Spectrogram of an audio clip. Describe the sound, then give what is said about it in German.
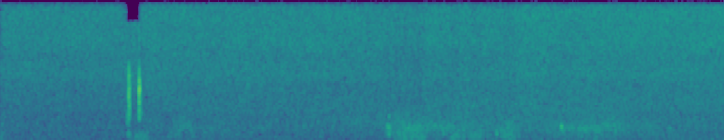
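A steady, hissing wash of ocean surf and spray with wind at a sandy beach, fairly soft and continuous, with a gentle swell of water midway and a couple of brief clicks near the start. “Hört die Gischt, hört das Wasser, spürt den Wind.”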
